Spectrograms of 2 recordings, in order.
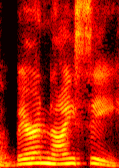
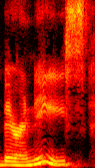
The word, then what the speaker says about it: Berenice: do is great so but all right so Baron NY and there's I think many um different ways you can pronounce her name the the reason why I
